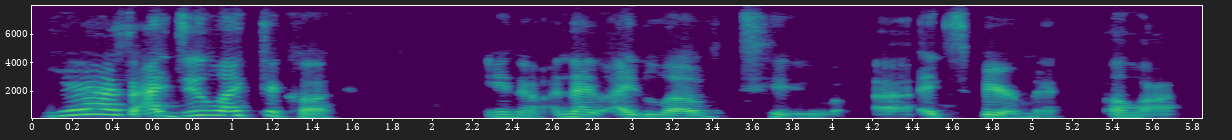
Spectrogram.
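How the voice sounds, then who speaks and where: A woman's voice: fairly low pitch, big pitch swings, moderate pace, dry recording, muffled recording. A woman from Ghana in her thirties, a marketing director chatting casually as a podcast guest, with many fillers and restarts. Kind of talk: casual interview chat.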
